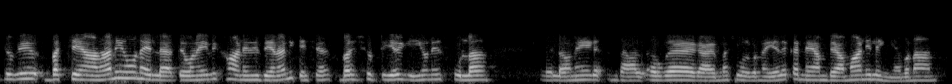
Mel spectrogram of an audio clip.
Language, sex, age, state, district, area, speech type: Dogri, female, 18-30, Jammu and Kashmir, Kathua, rural, conversation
